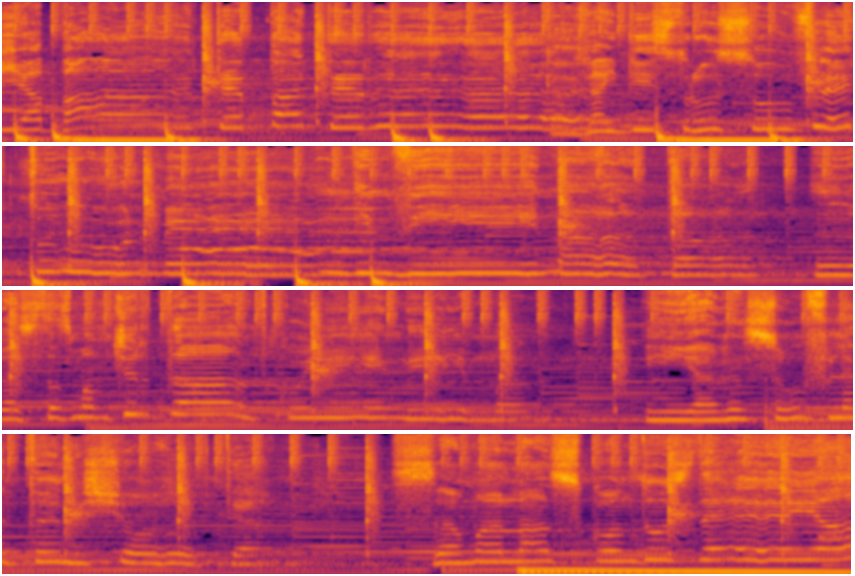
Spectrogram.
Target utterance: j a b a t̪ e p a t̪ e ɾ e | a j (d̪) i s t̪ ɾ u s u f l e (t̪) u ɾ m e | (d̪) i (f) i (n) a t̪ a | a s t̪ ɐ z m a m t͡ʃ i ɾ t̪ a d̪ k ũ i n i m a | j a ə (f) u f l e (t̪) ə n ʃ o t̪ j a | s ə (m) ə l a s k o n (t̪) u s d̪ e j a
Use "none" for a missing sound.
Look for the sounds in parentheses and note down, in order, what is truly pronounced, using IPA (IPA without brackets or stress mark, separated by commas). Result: d̪, t̪, d̪, v, n, s, t̪, m, d̪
